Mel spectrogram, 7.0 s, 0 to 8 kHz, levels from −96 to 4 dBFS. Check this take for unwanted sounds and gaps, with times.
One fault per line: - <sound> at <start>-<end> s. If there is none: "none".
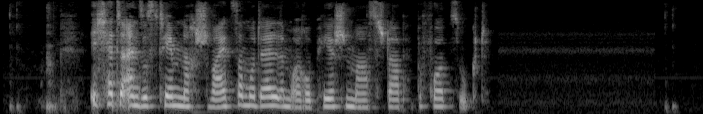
none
